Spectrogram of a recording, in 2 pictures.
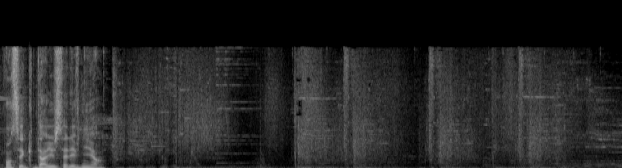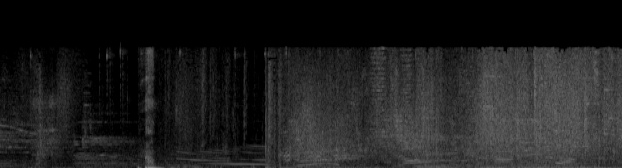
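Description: Fighting sound effects clash and whoosh from a video game.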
